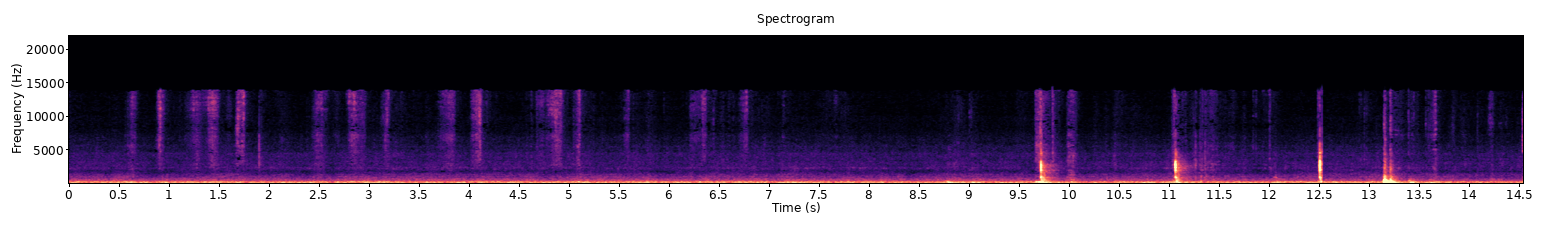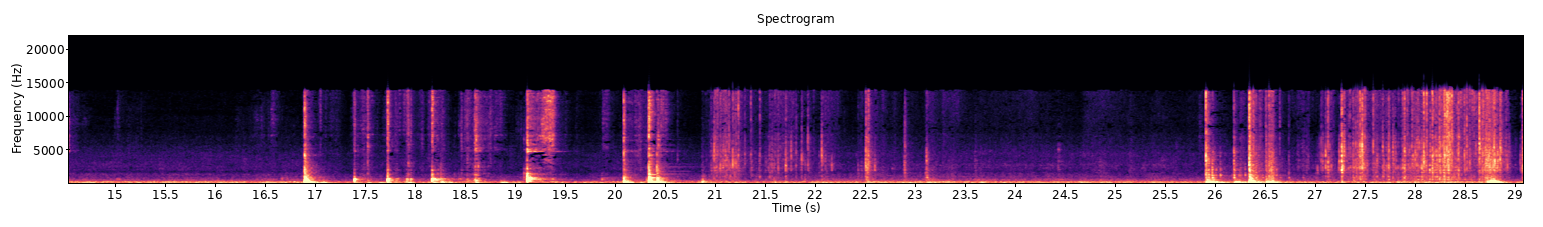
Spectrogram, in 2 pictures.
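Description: Kitchen prep sounds over a steady low hum: a knife peeling a potato with small scraping ticks, then scattered knocks and clatter of a metal bowl and utensils, busiest in the second half.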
